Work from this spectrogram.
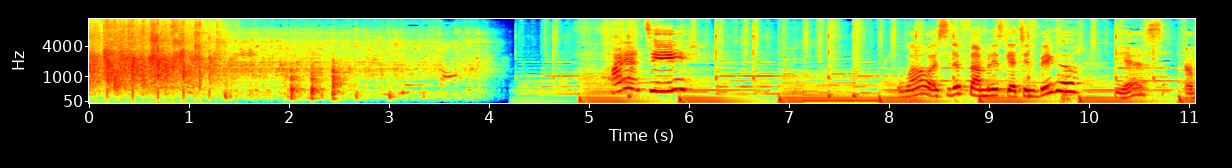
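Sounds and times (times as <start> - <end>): children applauding: 0.0 - 4.0.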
